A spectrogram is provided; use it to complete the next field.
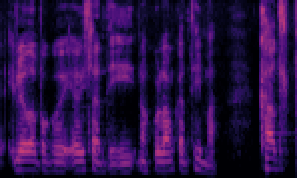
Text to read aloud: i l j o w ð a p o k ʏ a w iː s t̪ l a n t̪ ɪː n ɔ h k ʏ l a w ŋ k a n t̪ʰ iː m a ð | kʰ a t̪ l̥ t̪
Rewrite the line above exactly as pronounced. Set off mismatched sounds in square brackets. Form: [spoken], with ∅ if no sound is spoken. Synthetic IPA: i l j o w ð a p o k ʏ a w [i] s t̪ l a n t̪ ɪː n ɔ h k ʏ l a w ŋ k a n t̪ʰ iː m a [∅] | kʰ a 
